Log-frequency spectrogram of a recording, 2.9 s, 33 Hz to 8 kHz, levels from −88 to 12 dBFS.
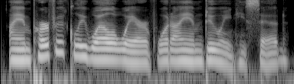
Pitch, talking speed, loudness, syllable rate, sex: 155 Hz, 245 wpm, -16 LUFS, 5.9 syllables/s, female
